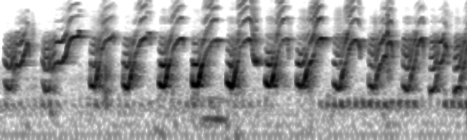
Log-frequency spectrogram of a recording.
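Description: A guinea pig gives a steady run of loud, whistled squeals, each sweeping sharply upward and repeating about three times a second. This insistent wheeking is its cry of loneliness when left on its own.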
